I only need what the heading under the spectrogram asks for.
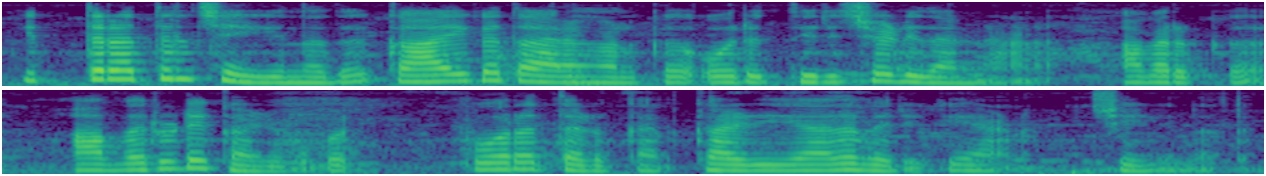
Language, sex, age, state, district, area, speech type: Malayalam, female, 18-30, Kerala, Kollam, rural, spontaneous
